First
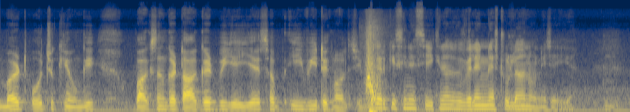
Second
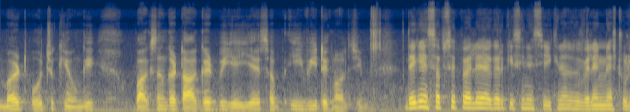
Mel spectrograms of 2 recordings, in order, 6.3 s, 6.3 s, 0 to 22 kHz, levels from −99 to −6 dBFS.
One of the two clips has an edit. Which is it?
first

